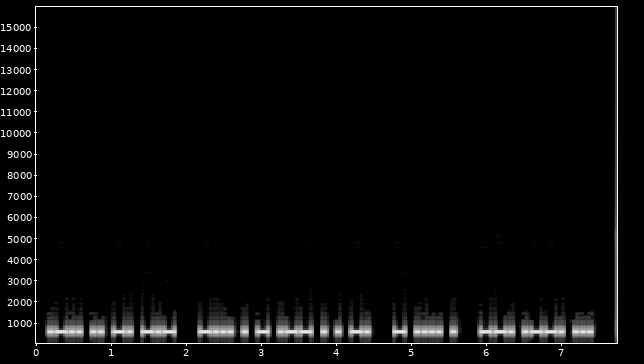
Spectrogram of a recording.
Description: Morse code, heard as a keyed tone, about 25 wpm, 600 Hz. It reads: LINK BETWEEN THE GPS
